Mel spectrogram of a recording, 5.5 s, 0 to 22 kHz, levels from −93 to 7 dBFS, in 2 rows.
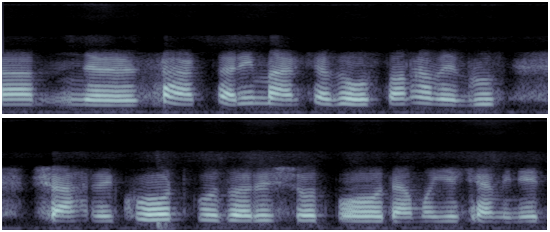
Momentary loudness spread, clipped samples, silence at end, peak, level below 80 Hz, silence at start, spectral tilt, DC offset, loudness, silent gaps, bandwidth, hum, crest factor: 6 LU; under 0.1%; 0.05 s; -8 dBFS; -68 dBFS; 0 s; -5.5 dB/octave; under 0.1%; -25 LUFS; none; 6.2 kHz; none; 16 dB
